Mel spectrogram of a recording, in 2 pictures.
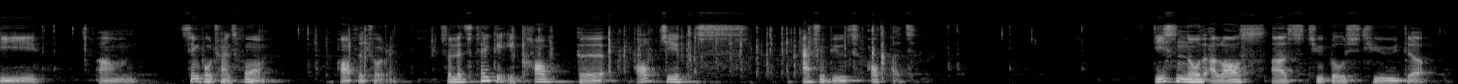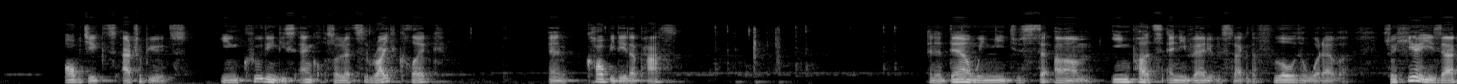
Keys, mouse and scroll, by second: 0.4 click, 2.6 middle click, 3.5 ctrl+a, 6.2 BackSpace, 6.4 BackSpace, 8.0 t, 10.1 click, 11.7 click, 18.3-21.3 right drag, 21.7-22.8 drag, 23.6 drag.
